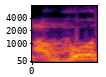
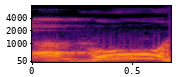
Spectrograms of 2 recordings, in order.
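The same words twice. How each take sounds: First: The final vowel is short. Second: The final vowel is long. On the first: The speaker calls it wrong. "ये अभू नहीं है" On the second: The speaker calls it right. "भू है ये दीर्घ है"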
